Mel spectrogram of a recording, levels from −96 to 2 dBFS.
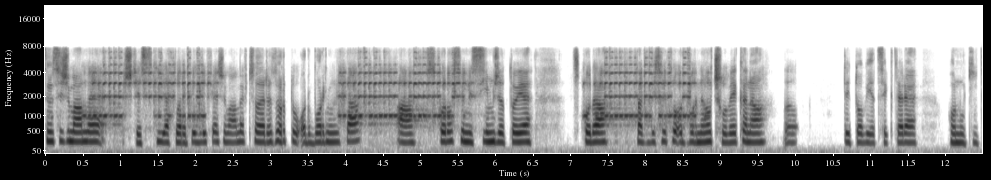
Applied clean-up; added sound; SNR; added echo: neural diffusion model UNIVERSE++.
